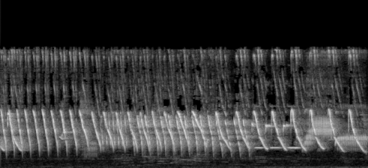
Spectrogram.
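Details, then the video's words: Canary in continuous chattering song, used as a lure to help other canaries learn to sing: long runs of rapid, high, downslurred notes repeated many times per second, shifting tempo without pause, over a faint low hum. "Kenari Gacor Dor || Ampuh Untuk Pancingan Kenari Belajar Bunyi"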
